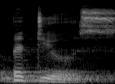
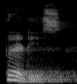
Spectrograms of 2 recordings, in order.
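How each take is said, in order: First: The stress is on the second syllable. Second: The stress is on the first syllable. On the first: The word is used as a verb. "വേർബായിട്ട് ഉപയോഗിക്കുമ്പോൾ ... ആ ഡീൻ്റെ അടുത്താണ് stress വരിക" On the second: The word is used as a noun. "നൗണായിട്ട് ഉപയോഗിക്കുമ്പം അതിൻ്റെ stress വരെ ഫസ്റ്റിലാണ്"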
